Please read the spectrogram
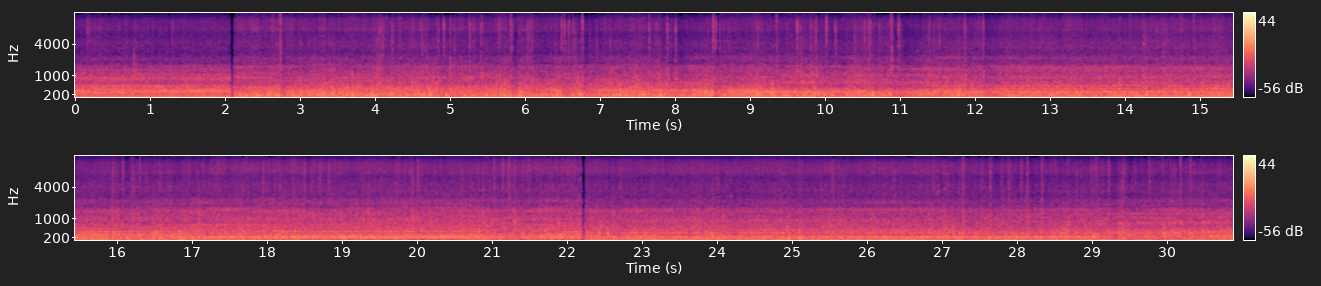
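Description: A motorboat's engine running steadily at cruising speed, heard from inside the boat's cabin over the rush of water against the hull. The engine note shifts in pitch twice.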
